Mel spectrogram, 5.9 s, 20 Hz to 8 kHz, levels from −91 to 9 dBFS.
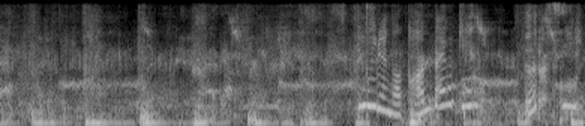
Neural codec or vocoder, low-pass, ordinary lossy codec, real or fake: codec, 24 kHz, 1.5 kbps, HILCodec; 7.2 kHz; none; fake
